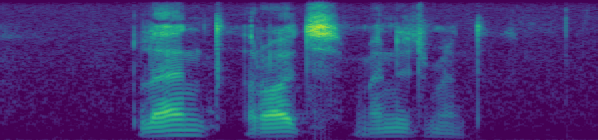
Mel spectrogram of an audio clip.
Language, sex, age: Afrikaans, male, 20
